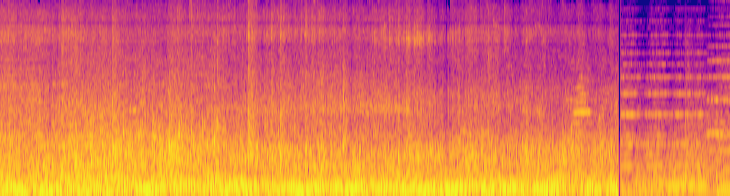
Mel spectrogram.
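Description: Loud outdoor festival ambience: crowd noise and music under a heavy deep rumble. About nine seconds in it cuts off sharply and a channel theme tune begins.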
